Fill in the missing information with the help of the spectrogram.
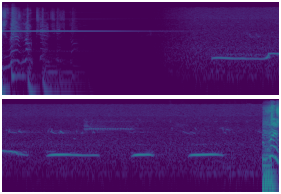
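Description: Mourning Dove cooing softly: a low, rising first coo, then three shorter level hoots about a second apart, after a brief burst of other sound and a steady electronic tone.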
